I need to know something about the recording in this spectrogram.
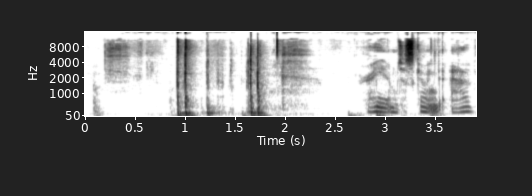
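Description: A plastic case clicks open.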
